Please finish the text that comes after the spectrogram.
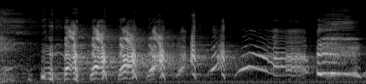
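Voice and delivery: loud, high burst of laughter; big laugh. Real, not acted. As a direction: crack up out loud at the chat. Chat says Harambe, she cracks up.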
